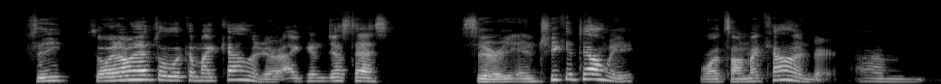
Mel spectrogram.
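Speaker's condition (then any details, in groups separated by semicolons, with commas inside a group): Cerebral palsy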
